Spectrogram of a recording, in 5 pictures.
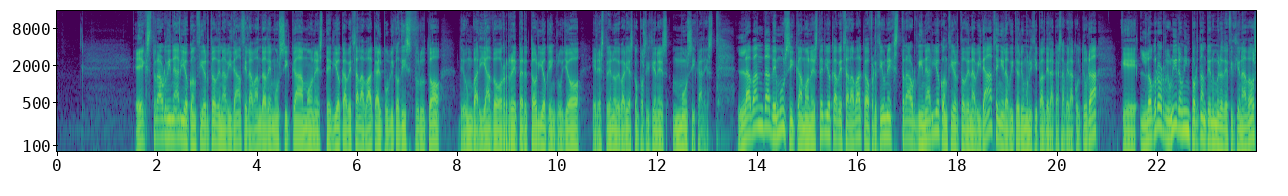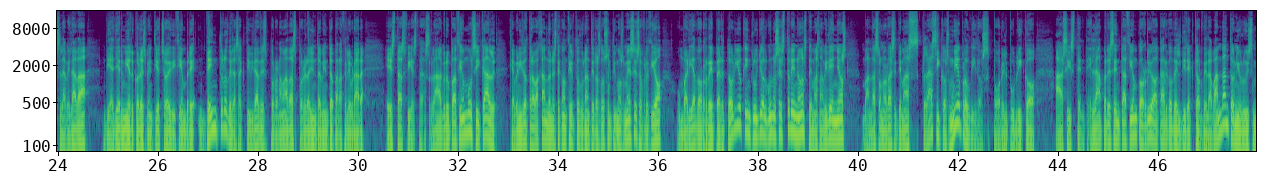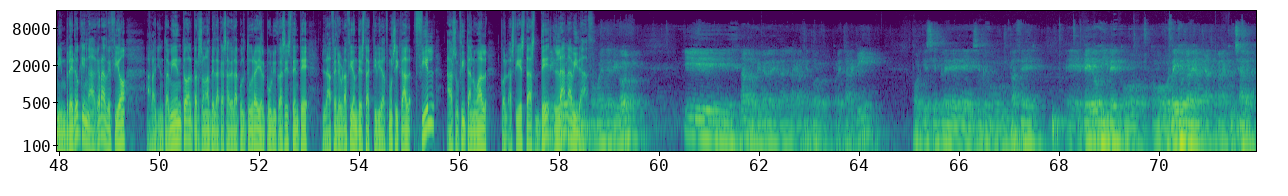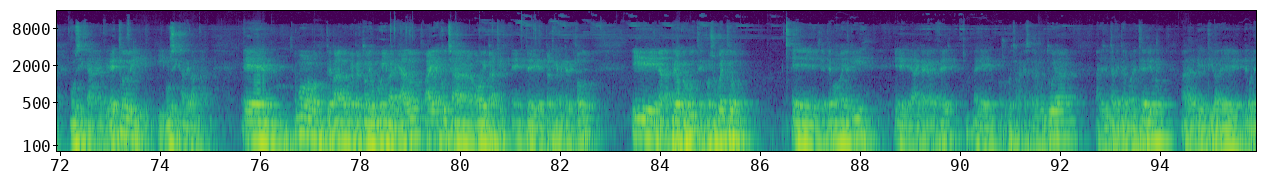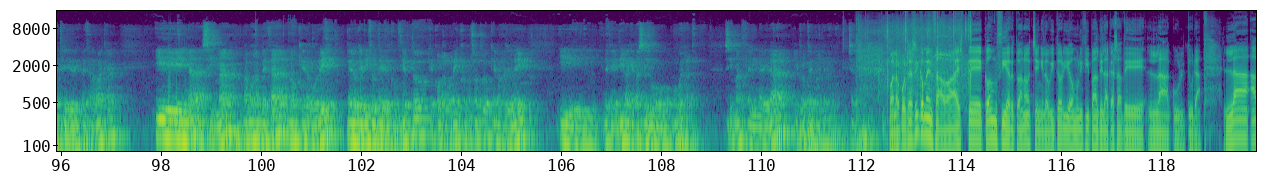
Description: Extraordinario concierto de Navidad de la banda de música Monesterio – Cabeza la Vaca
